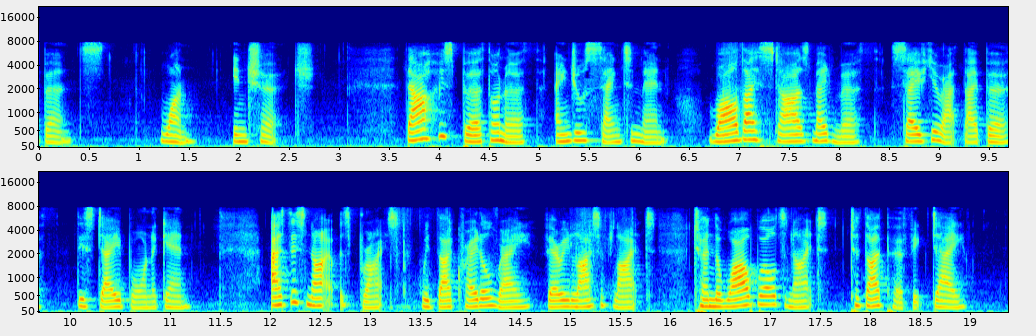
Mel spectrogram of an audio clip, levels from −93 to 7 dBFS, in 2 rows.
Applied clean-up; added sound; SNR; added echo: neural separator model SepFormer DNS4.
